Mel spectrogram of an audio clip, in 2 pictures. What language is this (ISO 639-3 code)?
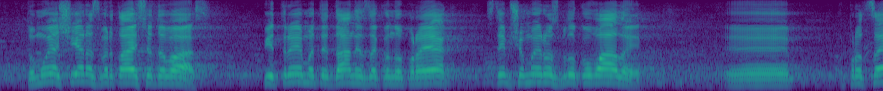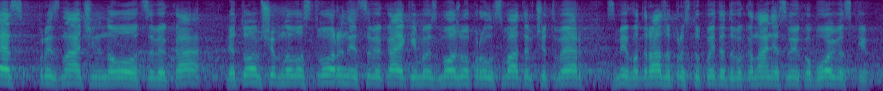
ukr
